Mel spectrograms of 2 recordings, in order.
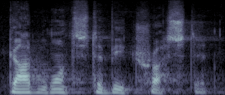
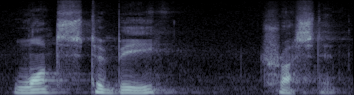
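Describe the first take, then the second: First: Said in the usual way. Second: Drawn out slowly, pausing before trusted; slow emphatic phrase. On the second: Shown as a demonstration. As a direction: let trusted fall away to a breath.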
